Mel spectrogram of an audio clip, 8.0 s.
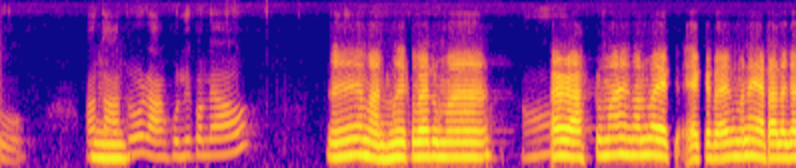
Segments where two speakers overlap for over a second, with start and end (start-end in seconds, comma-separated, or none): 3.3-5.7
